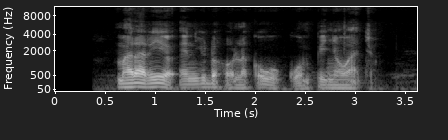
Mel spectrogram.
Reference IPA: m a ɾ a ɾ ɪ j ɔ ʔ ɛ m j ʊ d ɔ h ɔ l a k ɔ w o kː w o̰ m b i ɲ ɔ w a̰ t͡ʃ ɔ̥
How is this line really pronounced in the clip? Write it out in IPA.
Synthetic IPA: m a ɾ a ɾ ɪ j ɔ ʔ ɛ n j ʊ d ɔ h ɔ l a k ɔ w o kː w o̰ m p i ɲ ɔ w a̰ t͡ʃ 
